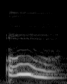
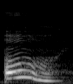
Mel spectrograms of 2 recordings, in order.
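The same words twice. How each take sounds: First: Delighted oh. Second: Smitten oh. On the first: Thumbelina meets the prince. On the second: Prince answers Thumbelina. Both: Acted.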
